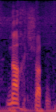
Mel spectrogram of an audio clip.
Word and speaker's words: Nachtschatten: I pronounce it first for you. Nachtschatten.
